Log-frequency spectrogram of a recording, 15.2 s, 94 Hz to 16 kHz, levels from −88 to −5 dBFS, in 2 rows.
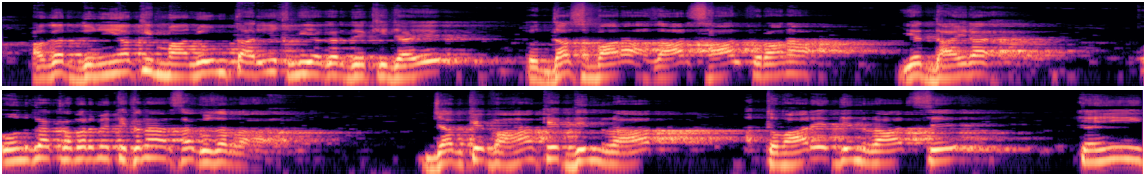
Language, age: Urdu, 50-69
